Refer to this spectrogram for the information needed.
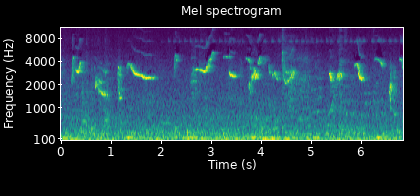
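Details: Lure song of an Oriental magpie-robin meant to provoke other birds: a busy run of sharp whistled notes, downslurs and short trills in quick succession, a faint steady high tone behind.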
